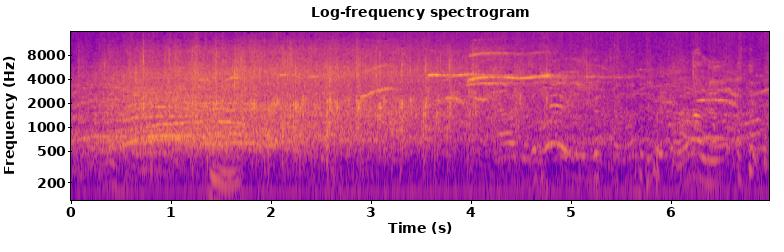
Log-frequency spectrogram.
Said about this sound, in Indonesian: Yang tepuk tangan itu karena merasa wajahnya jelek, insya Allah.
